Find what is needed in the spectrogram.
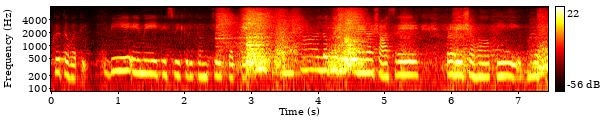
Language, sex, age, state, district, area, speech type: Sanskrit, female, 45-60, Maharashtra, Nashik, rural, spontaneous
